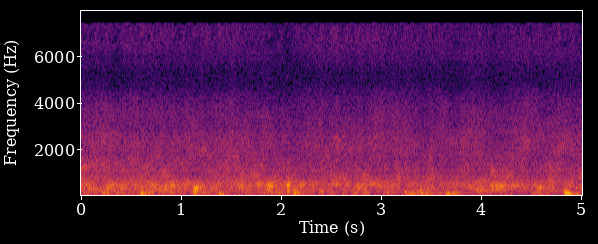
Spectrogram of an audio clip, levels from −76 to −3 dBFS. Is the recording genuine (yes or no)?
no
